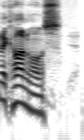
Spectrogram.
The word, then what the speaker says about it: Economos: It looks like economics. – Yes, John Economos.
